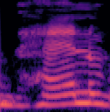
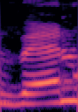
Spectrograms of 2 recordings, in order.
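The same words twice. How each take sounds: First: The word begins with a 'bh' sound. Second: The word begins with a 'v' sound. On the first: The speaker calls it wrong. "लेकिन बच्चे क्या बोलते हैं, वैन बोलते हैं" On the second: The speaker calls it right. "ये वैन होता है"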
